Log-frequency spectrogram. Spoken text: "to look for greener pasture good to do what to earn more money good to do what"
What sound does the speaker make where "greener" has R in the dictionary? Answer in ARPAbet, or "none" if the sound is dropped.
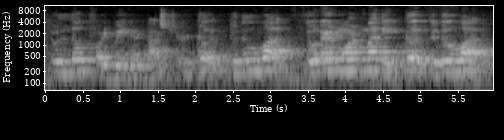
W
